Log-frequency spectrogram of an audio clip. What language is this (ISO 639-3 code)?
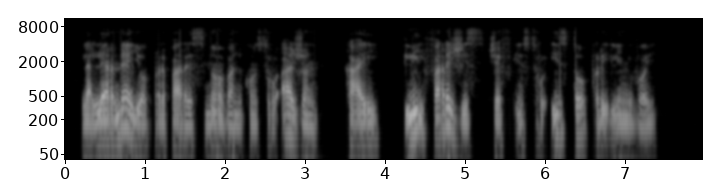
epo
